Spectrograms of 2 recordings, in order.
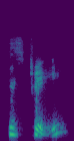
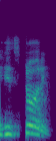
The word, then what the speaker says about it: history: হ্যাঁ, the ancient হিস্ট্রি of Sri Lanka, আমরা বলি হিস্টোরি, হিস্টোরি না, হবে উচ্চারণ হবে হিস্ট্রি। অর্থাৎ যেখানে টোরি থাকবে সেখানে হবে ট্রি, যেখানে টোরি থাকবে সেখানে হবে ট্রি।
